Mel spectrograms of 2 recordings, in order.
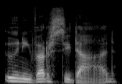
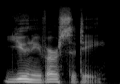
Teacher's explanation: most languages tend to pronounce the long sound of that letter as Ooh but English speakers usually pronounce it as you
